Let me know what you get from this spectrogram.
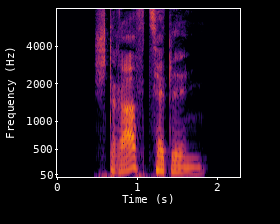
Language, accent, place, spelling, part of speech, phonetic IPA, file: German, Germany, Berlin, Strafzetteln, noun, [ˈʃtʁaːfˌt͡sɛtl̩n], De-Strafzetteln.ogg
- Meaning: dative plural of Strafzettel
